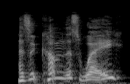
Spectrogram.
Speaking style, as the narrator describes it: gasped the keeper

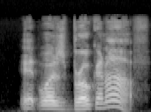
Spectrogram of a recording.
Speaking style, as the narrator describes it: exclaimed Brent, making a sad effort to recollect what had happened

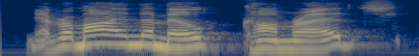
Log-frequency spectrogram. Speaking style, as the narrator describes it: cried Napoleon

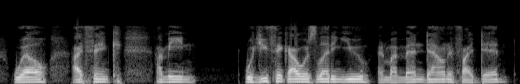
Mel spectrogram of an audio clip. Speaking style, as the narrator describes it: I stammered

